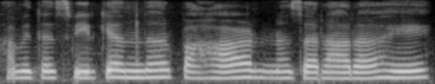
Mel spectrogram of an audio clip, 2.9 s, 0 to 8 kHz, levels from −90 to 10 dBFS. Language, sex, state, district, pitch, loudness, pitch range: Hindi, female, Madhya Pradesh, Bhopal, 230 Hz, -13 LUFS, 225-240 Hz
